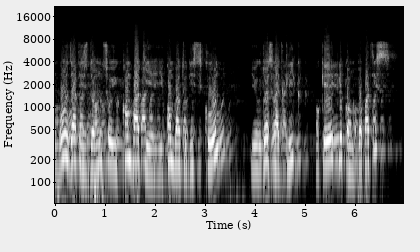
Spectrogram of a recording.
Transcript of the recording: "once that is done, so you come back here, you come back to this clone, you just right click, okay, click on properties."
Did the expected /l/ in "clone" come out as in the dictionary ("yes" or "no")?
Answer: no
